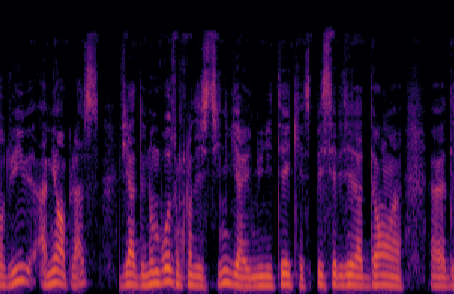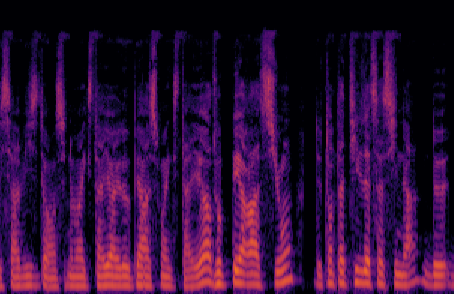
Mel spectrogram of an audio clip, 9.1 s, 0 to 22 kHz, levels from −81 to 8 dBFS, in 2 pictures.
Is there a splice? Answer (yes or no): yes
